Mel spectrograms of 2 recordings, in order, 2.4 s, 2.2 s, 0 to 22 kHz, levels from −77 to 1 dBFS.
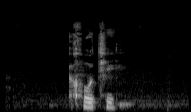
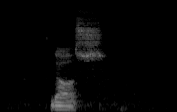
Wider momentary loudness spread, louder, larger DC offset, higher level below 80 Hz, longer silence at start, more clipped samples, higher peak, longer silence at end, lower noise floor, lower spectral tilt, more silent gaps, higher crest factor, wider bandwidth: first, 17 LU vs 11 LU; first, -28 LUFS vs -40 LUFS; neither; second, -72 dBFS vs -64 dBFS; first, 0.85 s vs 0.65 s; neither; first, -6 dBFS vs -22 dBFS; second, 0.75 s vs 0.9 s; second, -63 dBFS vs -74 dBFS; about the same, -5 dB/octave vs -4 dB/octave; neither; about the same, 26 dB vs 22 dB; second, 11.5 kHz vs 16.5 kHz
